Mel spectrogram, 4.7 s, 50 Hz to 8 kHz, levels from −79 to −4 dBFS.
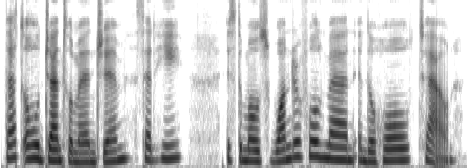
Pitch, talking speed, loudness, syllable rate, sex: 210 Hz, 195 wpm, -21 LUFS, 4.9 syllables/s, female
